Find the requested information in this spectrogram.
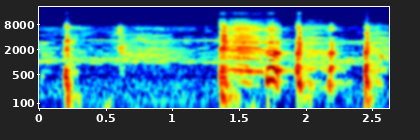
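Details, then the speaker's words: Real cough, which the speaker says is not from a cold, recorded for a cough challenge. About five sharp, harsh adult cough bursts with brief throat clearing and laughter in between. "তো আমার real ককই হয়েছে মানে সূক্ষ কাশি টাইপের হয়েছে"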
